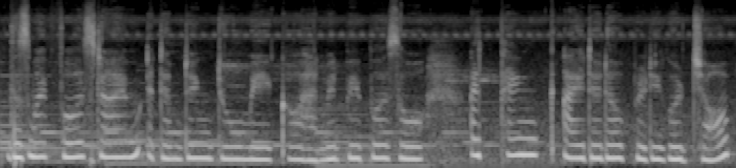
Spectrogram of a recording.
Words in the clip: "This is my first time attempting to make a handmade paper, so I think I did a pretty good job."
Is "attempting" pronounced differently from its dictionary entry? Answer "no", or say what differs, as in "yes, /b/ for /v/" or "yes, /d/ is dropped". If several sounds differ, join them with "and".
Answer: no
